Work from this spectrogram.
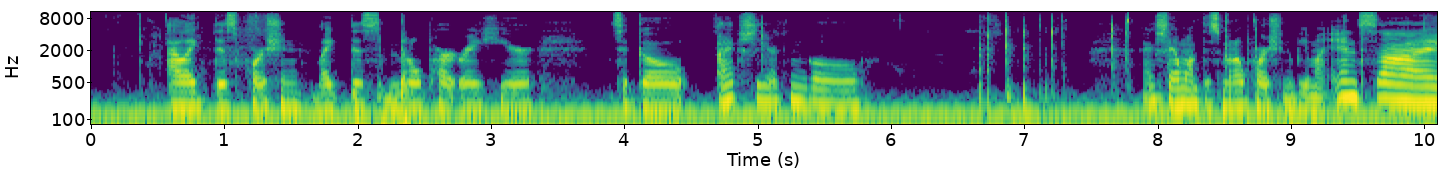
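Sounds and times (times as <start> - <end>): steady low hum: 0.0 - 10.0
cardstock clicks and taps: 6.6 - 8.8.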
